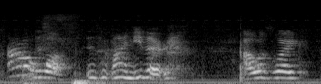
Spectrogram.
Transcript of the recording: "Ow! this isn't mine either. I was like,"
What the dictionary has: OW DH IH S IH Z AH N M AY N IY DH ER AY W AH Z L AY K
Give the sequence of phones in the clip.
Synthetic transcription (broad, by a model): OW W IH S IH Z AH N M AY N IY DH ER AY W AH Z L AY K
